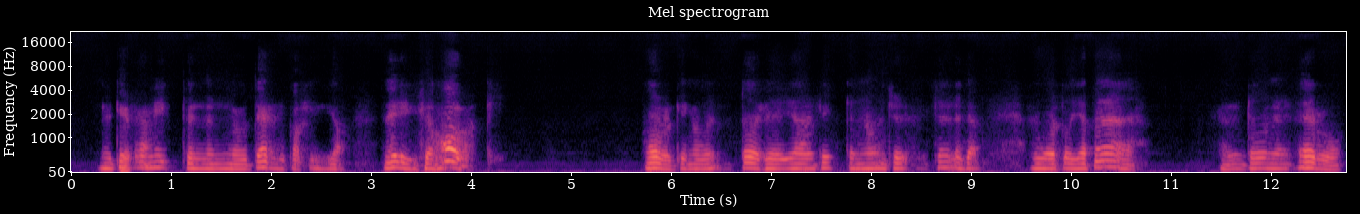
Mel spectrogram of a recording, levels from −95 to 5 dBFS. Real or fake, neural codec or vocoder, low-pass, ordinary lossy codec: fake; codec, 44.1 kHz, 2.6 kbps, DAC; none; none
